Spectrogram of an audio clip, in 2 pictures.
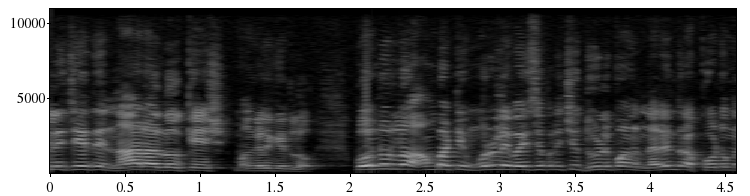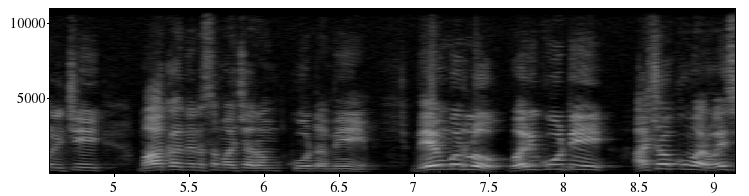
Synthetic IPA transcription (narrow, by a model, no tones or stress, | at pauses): lit͡ʃeːt̪enaːɾaːloːke̞ːʂmɐŋɡɐɭɐɡiːɾlo̞̰ː | ponːuɾlo̞ːɐmbɐʈimuɾɐɭiʋɐjs̬iːp̬inuɲt͡ʃid̪ʱuːɭipaːɭunɐɾeːnd̪ɾɐkuːʈɐmnuɲt͡ʃi | maːkaːnd̪inɐsɐmaːt͡ʃaːɾɐmkuːʈɐmeː | ʋeːmuɾlo̞ːʋɐɾikuːʈiɐʃoːkːumaːɾʋɐjs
